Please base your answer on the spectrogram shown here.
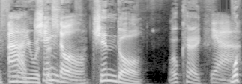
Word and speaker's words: cendol: Speaking of desserts and sweets, I read about something called I think it's pronounced cendol, Cendol. Are you familiar with chendol.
